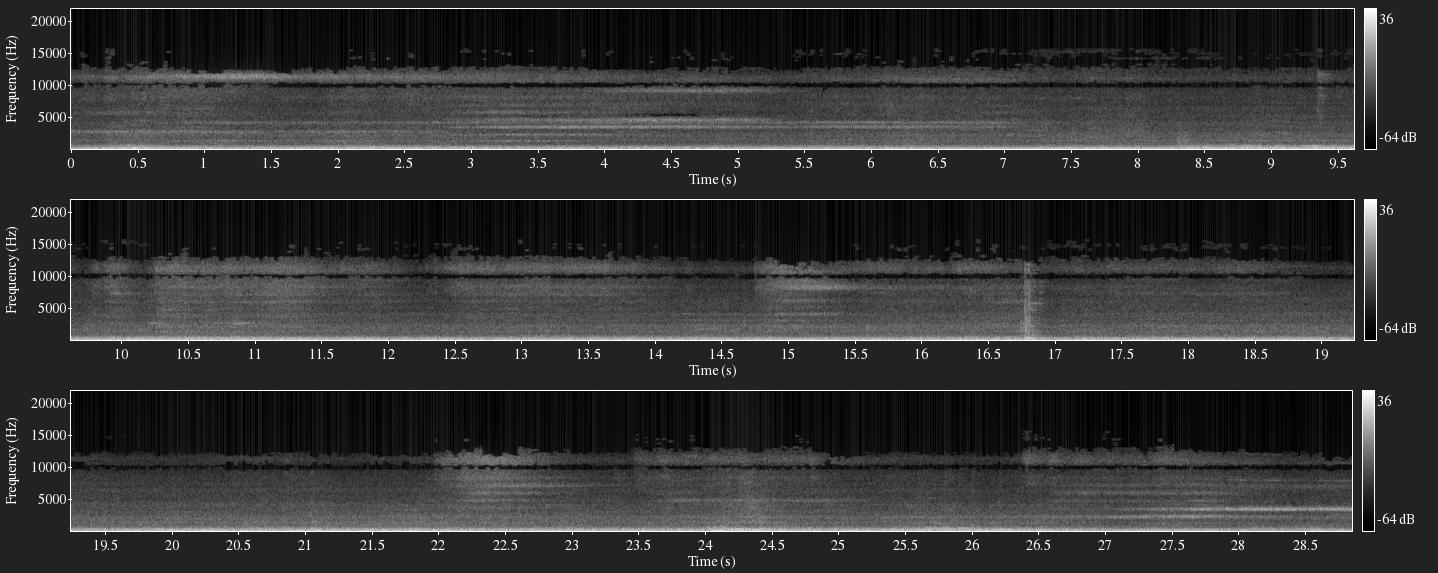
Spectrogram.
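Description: Passenger train running on the rails with a steady low rumble. High-pitched wheel squeals come and go over it, strongest near the start and again near the end, with a couple of sharp clicks from the wheels on the track.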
